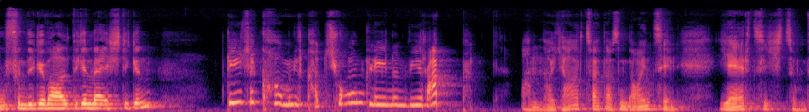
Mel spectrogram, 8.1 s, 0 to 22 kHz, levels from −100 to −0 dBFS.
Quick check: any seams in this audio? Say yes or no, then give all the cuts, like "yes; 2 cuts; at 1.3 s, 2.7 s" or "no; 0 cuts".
no; 0 cuts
